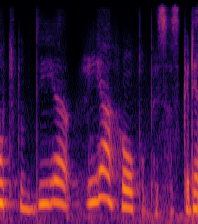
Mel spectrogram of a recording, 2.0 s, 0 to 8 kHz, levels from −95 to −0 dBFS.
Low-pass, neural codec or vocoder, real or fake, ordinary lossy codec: 7.2 kHz; codec, 16 kHz, 1 kbps, X-Codec, HuBERT features, trained on LibriSpeech; fake; none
